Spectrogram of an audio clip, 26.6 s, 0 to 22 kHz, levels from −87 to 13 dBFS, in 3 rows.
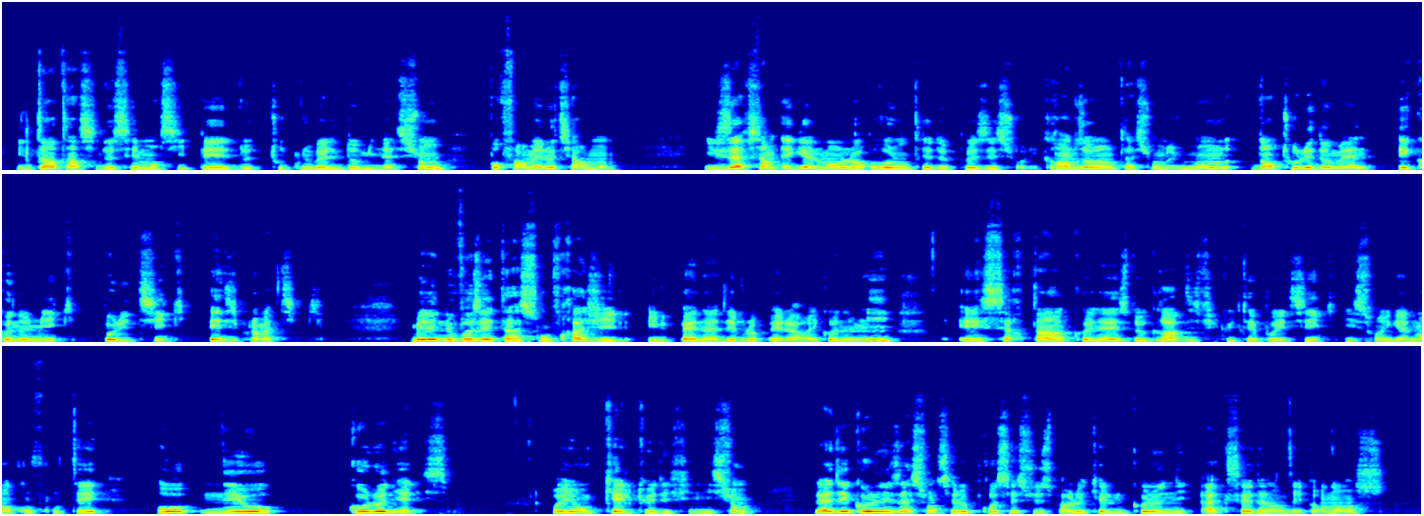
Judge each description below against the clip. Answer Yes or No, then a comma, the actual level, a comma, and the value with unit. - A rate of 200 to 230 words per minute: No, average, 165 wpm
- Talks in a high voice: Yes, high, 205 Hz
